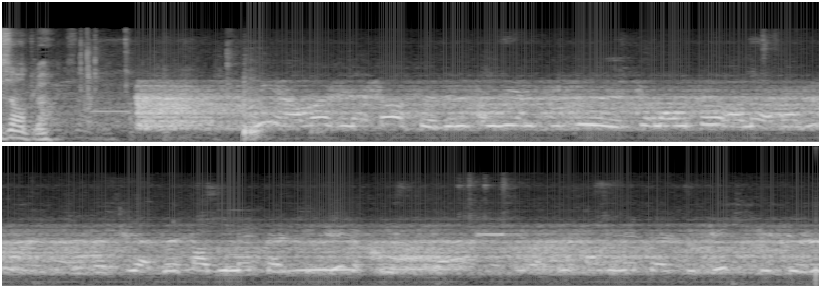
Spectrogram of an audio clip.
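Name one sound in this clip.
Radio static hisses steadily under the talk.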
